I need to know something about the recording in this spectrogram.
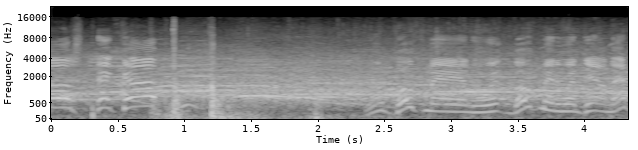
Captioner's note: crowd cheering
